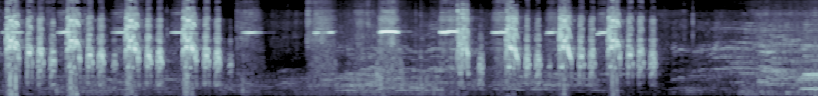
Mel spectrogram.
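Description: A partridge gives loud, harsh, ringing notes with a clear whistled edge, repeated quickly about once a second in a long series, then briefly pauses.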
